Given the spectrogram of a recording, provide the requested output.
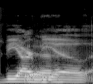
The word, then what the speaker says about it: VRBO: uh I don't know do you pronounce it verbo is it VRBO I hate verbo I'm a VRBO that makes sense that's how I say it is VRBO um so I've used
